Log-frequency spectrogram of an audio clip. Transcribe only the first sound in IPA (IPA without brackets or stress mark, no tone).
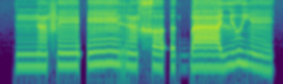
nː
